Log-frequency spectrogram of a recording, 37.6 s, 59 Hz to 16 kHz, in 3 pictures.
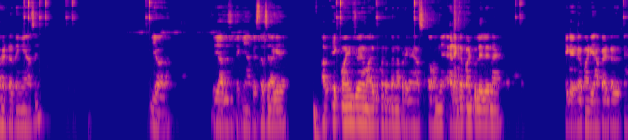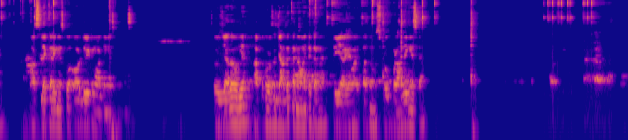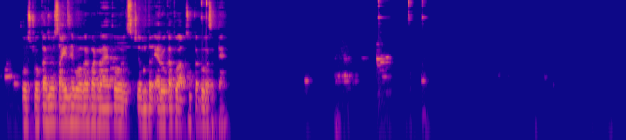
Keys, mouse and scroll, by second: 0.5 click, 0.8 click, 1.3 click, 2.9 click, 6.7 click, 7.3 space, 7.6 click, 10.3 click, 12.5 click, 13.0 a, 13.3-13.6 drag, 18.8 v, 19.1 click, 19.8 drag, 21.0 drag, 23.4 click, 23.6 click, 24.3 click, 29.2 click, 32.7 click, 33.6 click.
